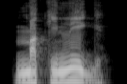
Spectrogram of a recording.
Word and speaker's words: makinig: For example, makinig ka, makinig ka, makinig ka. It means listen up. Makinig is a ma actor focused verb. Word for word, it's makinig ka, makinig ka, makinig ka.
